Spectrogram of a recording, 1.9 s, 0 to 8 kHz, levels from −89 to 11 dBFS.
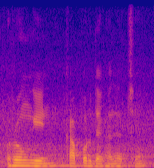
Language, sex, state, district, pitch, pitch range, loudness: Bengali, male, Tripura, West Tripura, 120 Hz, 115-130 Hz, -18 LUFS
